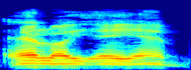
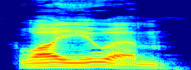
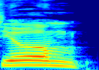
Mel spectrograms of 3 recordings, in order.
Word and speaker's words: Liam: like liam he's like no it's yum as in yummy yeah like but people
